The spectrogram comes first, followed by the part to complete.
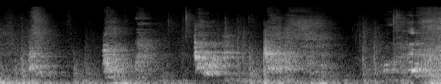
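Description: Thuds and short cries from two people grappling, coming roughly once a second over a low steady rumble.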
